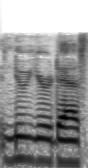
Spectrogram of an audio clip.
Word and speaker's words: New Year Dash: All right, so let's get into talking about actual New Year Dash here, and it is in fact New Year Dash. There is no S, because sometimes I get that question and I'm just like, nope, you don't see an S on it, don't pronounce the S.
